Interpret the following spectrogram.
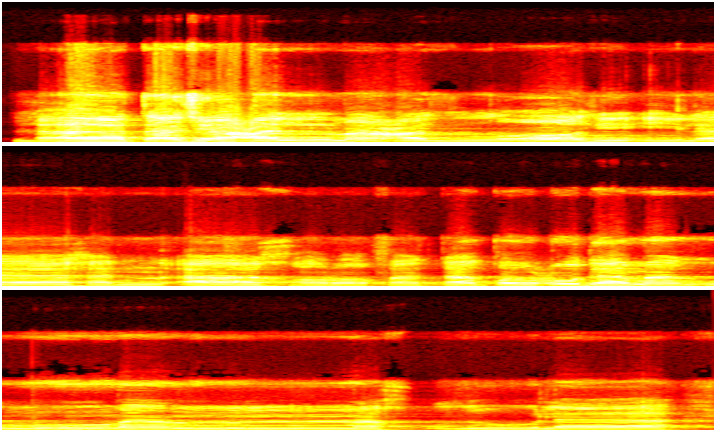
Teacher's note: وقف کریں گے تو ایک زبر کے ساتھ الف پڑھیں گے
